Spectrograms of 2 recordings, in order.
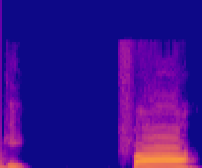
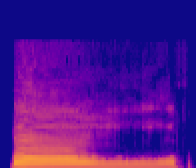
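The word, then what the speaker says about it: ق: এই অক্ষরের নাম কি কফ মোটা আওয়াজে পড়তে হবে চার আলিফ টানো হবে কোন জায়গা থেকে উচ্চারণ হবে জানেন জিহ্বার গোড়া তার বরাবর উপরে তালুর সঙ্গে লাগিয়ে উচ্চারণ করবেন কাফ একসাথে বলেন কাফ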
